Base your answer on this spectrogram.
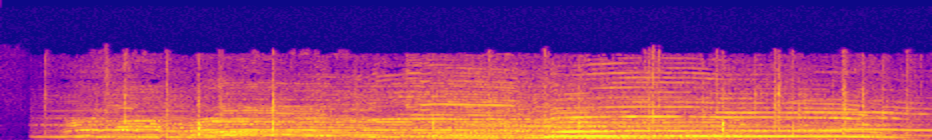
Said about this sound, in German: Bunt, laut und mit guter Stimmung zieht die Demonstration am Samstagmittag durch die Frankfurter Innenstadt. Dieses Mal mit großem Zulauf.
